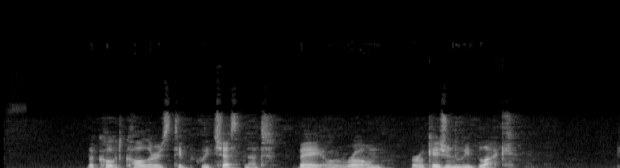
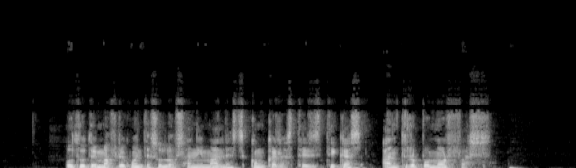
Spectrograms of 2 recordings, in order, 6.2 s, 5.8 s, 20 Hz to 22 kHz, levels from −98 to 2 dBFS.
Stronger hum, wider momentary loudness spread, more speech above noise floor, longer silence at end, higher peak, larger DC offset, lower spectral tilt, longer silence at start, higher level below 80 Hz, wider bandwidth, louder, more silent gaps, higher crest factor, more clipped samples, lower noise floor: neither; first, 15 LU vs 8 LU; second, 49 dB vs 66 dB; first, 1.1 s vs 0.6 s; second, -10 dBFS vs -2 dBFS; neither; first, -7 dB/octave vs -5.5 dB/octave; first, 0.9 s vs 0.65 s; second, -62 dBFS vs -54 dBFS; second, 7.6 kHz vs 9.4 kHz; second, -30 LUFS vs -20 LUFS; neither; about the same, 20 dB vs 18 dB; neither; second, -77 dBFS vs -85 dBFS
